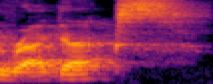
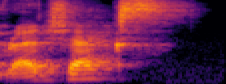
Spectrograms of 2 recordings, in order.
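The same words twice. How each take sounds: First: The g is a hard g sound. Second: The g is a soft j sound. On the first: "hard G" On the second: "with a J"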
